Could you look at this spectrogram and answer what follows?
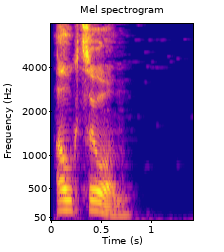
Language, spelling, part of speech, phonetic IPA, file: Russian, аукцион, noun, [ɐʊkt͡sɨˈon], Ru-аукцион.ogg
- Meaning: auction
